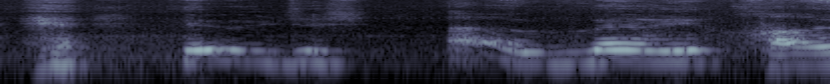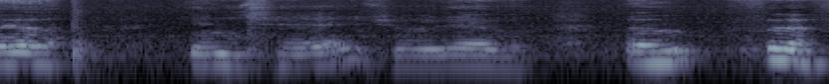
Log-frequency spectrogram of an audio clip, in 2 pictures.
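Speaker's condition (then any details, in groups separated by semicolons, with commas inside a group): Cerebral palsy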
